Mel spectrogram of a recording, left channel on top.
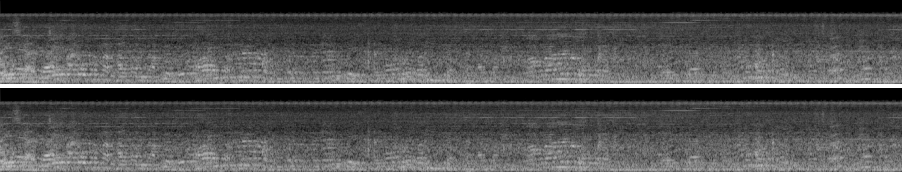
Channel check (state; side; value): identical; both; correlation 1.00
